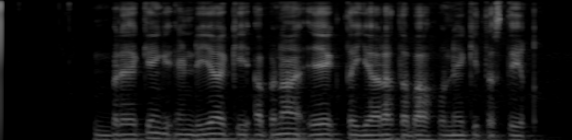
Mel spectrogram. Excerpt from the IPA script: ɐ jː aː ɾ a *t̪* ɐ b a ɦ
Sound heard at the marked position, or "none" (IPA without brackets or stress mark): t̪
